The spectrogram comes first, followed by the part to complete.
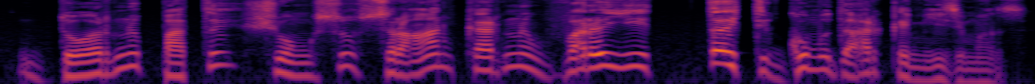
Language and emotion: Kashmiri, disgusted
